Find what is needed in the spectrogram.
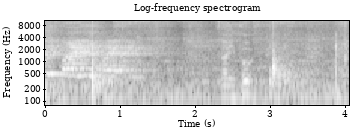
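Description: Rubber bumper plates knocking as they are pulled off a barbell's steel sleeve and set down. There are two sharp knocks, about half a second in and about three seconds in.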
